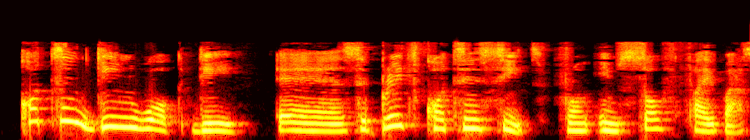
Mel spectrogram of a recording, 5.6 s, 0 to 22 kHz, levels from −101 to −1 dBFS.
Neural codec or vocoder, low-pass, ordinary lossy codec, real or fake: none; 7.2 kHz; AAC, 32 kbps; real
